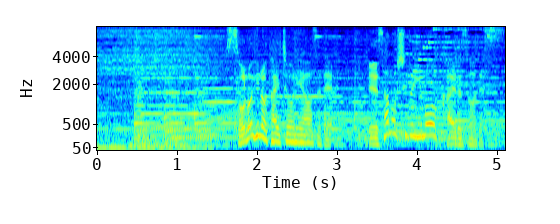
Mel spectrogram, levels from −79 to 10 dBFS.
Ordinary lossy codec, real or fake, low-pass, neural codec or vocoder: none; real; none; none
